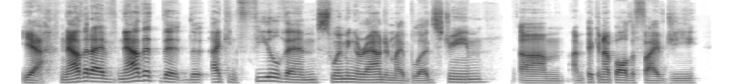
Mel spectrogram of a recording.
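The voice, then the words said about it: Slightly hoarse, strained voice. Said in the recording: “my voice is a little shot from yelling at kids all day ... if I sound a little bit hoarse”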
